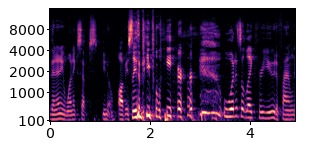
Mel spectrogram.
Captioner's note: laughs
